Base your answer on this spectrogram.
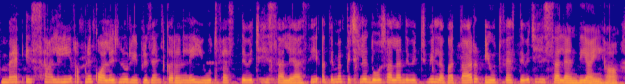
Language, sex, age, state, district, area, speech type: Punjabi, female, 18-30, Punjab, Shaheed Bhagat Singh Nagar, urban, spontaneous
